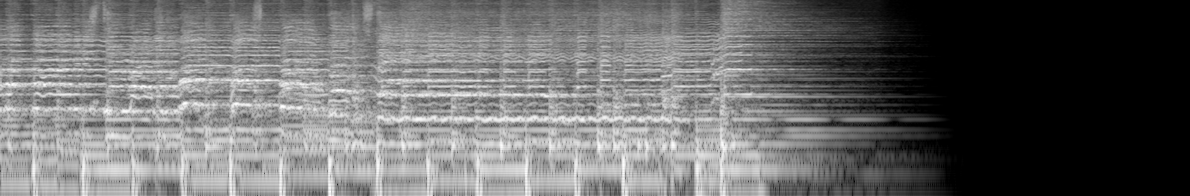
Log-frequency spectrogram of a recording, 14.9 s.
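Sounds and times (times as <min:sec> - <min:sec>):
Christmas song: 0:00.0 - 0:11.2.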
